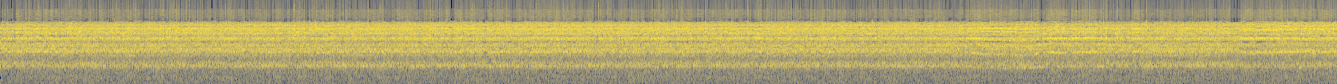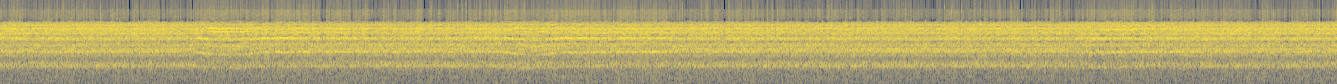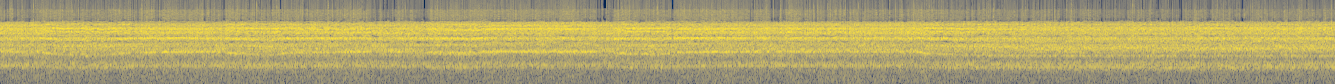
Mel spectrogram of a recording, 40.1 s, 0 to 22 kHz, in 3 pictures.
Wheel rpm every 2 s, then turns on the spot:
230, 230, 240, 230, 230, 220, 230, 230, 230, 230, 230, 230, 230, 230, 230, 230, 220, 230, 210, 200.
none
